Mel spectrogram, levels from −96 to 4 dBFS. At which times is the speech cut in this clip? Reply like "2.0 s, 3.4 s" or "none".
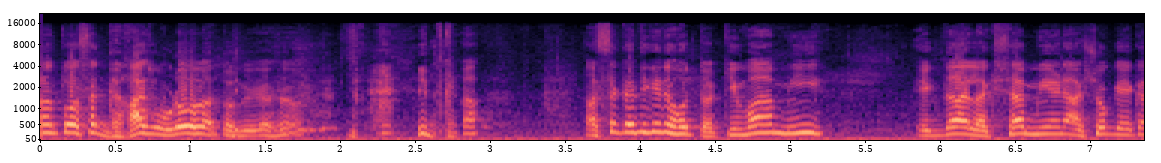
none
